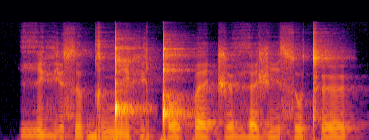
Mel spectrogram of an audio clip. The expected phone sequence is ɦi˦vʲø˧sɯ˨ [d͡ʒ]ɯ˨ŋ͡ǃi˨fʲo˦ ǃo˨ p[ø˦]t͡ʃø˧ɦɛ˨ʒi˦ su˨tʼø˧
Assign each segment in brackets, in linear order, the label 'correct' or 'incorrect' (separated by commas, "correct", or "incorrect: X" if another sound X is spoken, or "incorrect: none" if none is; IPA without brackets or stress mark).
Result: incorrect: ɡ, incorrect: ɛ˦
